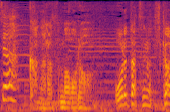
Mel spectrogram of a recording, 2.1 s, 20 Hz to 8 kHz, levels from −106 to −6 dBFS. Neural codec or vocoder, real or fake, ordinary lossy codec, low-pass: none; real; none; none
